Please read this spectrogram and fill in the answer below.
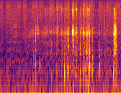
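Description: Faint rustling of thin paper pages with a few light ticks, typical of leafing through a Bible to find a verse.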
